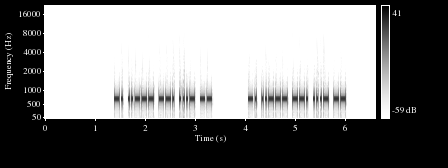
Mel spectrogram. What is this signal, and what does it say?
Morse code, heard as a keyed tone, about 34 wpm, 700 Hz. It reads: N2GVM N2GVM
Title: USA Call Signs - 5 Characters - Repeated 2x - 35wpm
